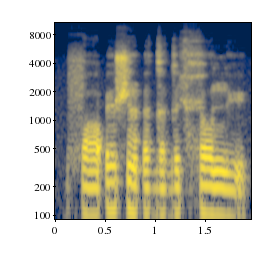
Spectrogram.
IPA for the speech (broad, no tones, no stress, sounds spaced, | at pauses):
f ɔ ʔ ø ʃ ə̃ ʔ ə ɡ ə ɡ ø ç ħ o ɲ y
